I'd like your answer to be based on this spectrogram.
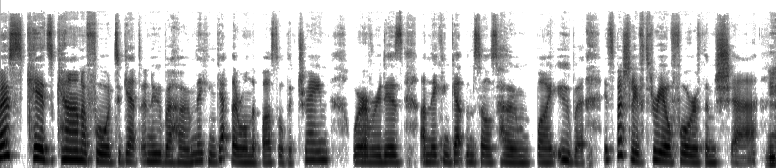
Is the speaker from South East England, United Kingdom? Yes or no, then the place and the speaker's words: yes; South East England, United Kingdom; I lived in the country. I grew up in Kent.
